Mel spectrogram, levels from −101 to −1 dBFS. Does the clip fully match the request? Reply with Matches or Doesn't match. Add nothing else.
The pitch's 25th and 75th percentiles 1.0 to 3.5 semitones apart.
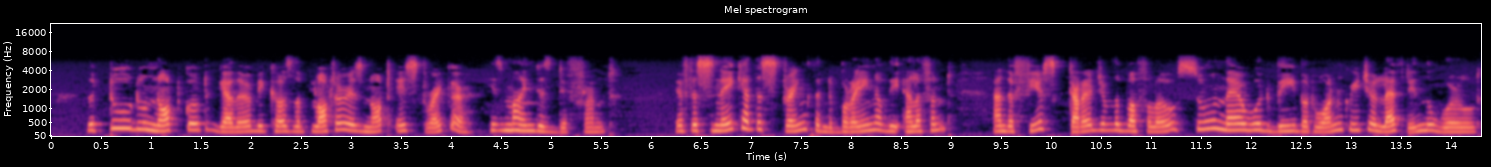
Doesn't match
